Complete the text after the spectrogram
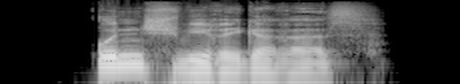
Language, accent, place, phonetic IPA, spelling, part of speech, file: German, Germany, Berlin, [ˈʊnˌʃviːʁɪɡəʁəs], unschwierigeres, adjective, De-unschwierigeres.ogg
- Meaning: strong/mixed nominative/accusative neuter singular comparative degree of unschwierig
